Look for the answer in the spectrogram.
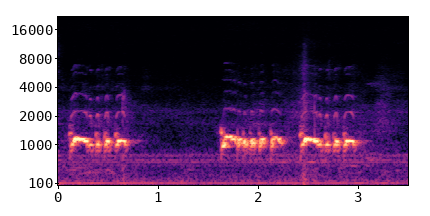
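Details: Local zebra dove singing with a loud, big voice meant to outdo rivals: three bursts of rapid, stuttering, rolling coos, each about half a second, over a steady low electrical hum.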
